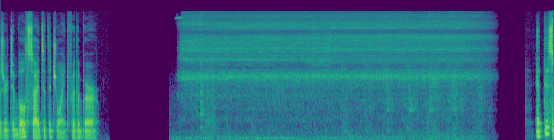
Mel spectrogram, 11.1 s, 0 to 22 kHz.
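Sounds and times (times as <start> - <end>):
surgical burr whining: 3.4 - 10.0.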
